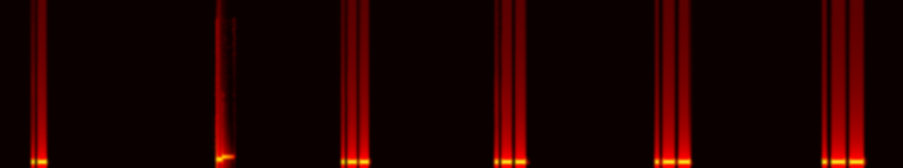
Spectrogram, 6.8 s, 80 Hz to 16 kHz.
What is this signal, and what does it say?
Morse code, heard as a keyed tone, about 43 wpm, 700 Hz. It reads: A W W W W
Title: Speed-Racing Single Letter-Number 35wpm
